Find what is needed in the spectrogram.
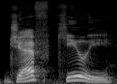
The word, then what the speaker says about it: Geoff Keighley: Geoff Keighley, is that how you say his name? Yeah.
